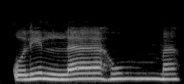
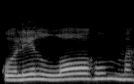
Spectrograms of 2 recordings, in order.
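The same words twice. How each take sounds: First: The long a vowel sounds thin and light. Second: The long a vowel sounds thick and heavy. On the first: The speaker calls it right. "huruf alif ini akan menipis kalau misalnya didahului oleh huruf yang tipis" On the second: The speaker calls it wrong.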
